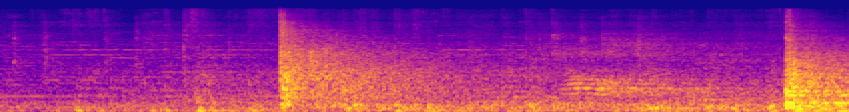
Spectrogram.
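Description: Two sharp knocks about two and a half seconds apart, each ringing on with a long echo, over faint background music and voices.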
